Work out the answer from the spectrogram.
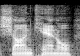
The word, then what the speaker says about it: Sean Cannell: And hit me up on Facebook, any of the platforms, at Sean Cannell, rhymes with YouTube channel.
